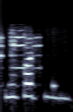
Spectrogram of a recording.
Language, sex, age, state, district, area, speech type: Odia, female, 18-30, Odisha, Nabarangpur, urban, conversation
